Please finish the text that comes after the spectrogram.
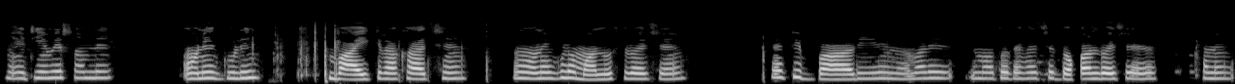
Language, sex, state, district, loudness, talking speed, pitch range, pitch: Bengali, female, West Bengal, Malda, -17 LUFS, 95 wpm, 260-290 Hz, 275 Hz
